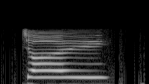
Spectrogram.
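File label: "zeoi3", Cantonese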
